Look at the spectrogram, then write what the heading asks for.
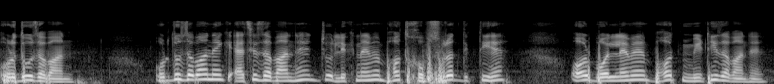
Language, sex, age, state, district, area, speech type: Urdu, male, 30-45, Delhi, Central Delhi, urban, spontaneous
